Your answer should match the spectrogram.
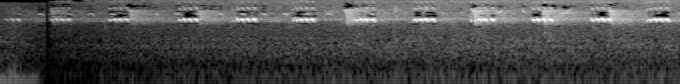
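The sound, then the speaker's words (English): Fall field crickets chirp in August at a nature center in Killingworth, Connecticut, in a steady, rapid rhythm, with regular pulsing bursts about every half second, clear against a quiet background with no voices. “fall field crickets in August. They are joined by a chipmunk and a blue jay at the Platt Nature Center in Killingworth, Connecticut.”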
